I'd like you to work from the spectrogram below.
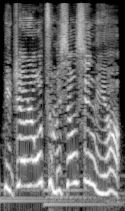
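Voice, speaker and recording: A woman's voice: very high-pitched, animated, quick pace, a bit bright, soft background music. A woman playing a proud, indignant young wife. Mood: accusing. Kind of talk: audiobook drama acting.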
